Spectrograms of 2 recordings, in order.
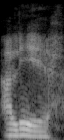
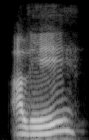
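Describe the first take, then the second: First: The final r is pronounced. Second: The final r is silent. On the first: The speaker calls it wrong. "nós não vamos falar a ler" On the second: The speaker calls it right. "somente o e é pronunciado, nós não vamos pronunciar o r"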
